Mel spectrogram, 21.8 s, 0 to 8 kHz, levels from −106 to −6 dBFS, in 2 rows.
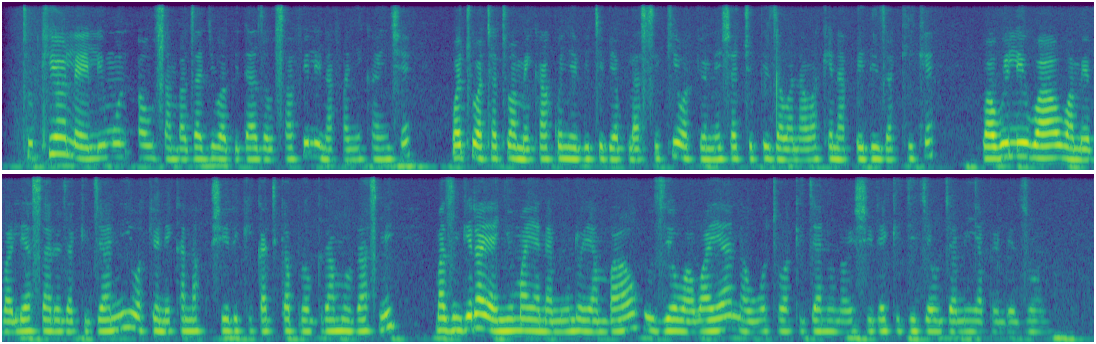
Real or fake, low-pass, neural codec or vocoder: real; 7.2 kHz; none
